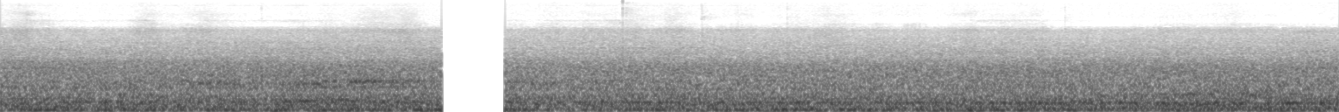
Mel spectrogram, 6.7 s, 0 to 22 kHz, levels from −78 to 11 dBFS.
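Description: At 2.21 s the sound drops abruptly into silence, and it picks up again at 2.53 s from the exact point where it broke off. This is a rebuffering stall. Playback ran out of downloaded audio and held still until more data arrived. The result is a gap of about 0.32 s inserted into the timeline, with nothing skipped. On a waveform it appears as a flat line with hard edges on both sides, and a spectrogram shows a blank vertical band.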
